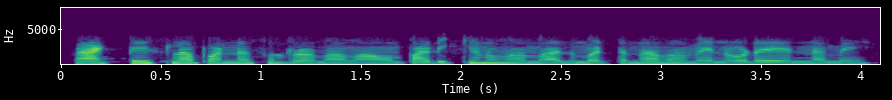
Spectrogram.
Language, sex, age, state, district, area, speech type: Tamil, female, 30-45, Tamil Nadu, Thanjavur, urban, conversation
